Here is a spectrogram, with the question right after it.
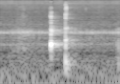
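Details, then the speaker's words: Happy baby with hiccups in the morning; two short, sharp, soft vocal catches in quick succession in a quiet room. Infant hiccups. "Do you have the hiccups? Yeah, do you love the hiccups?"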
